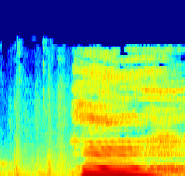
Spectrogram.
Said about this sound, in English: And then Leena started to feel sleepy. She yawned.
